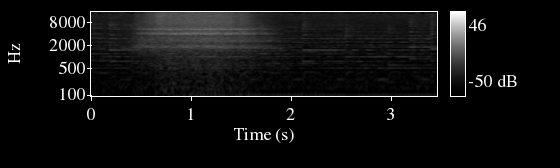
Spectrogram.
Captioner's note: exhales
